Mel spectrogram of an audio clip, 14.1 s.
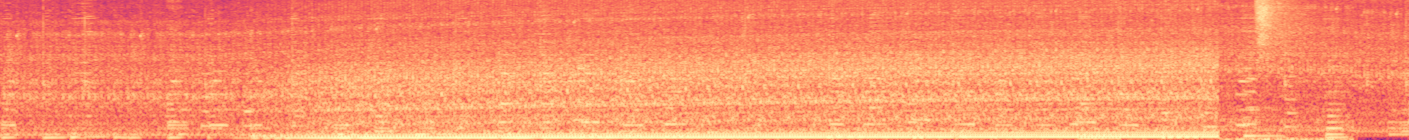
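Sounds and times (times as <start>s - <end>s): truck engine idling: 0.0s - 14.0s
brief hiss: 12.3s - 13.4s.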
